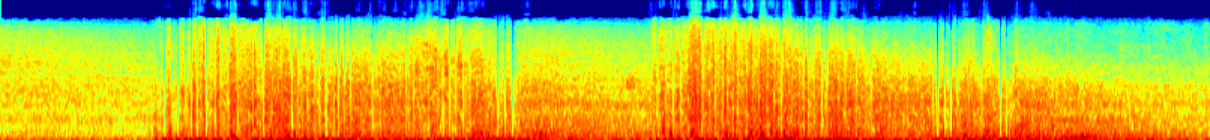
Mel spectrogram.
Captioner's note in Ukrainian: вибух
